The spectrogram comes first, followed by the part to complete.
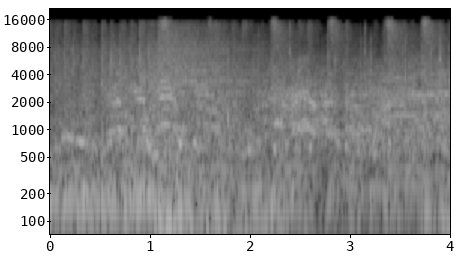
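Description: Background music with steady low bass, under a crowd of spectators shouting and cheering. Many high voices call out from about a second in.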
